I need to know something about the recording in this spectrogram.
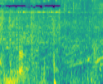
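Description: Busy street ambience with faint voices and a low rumble at the start, broken by one sharp knock about a second in.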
